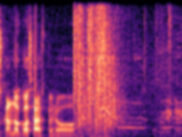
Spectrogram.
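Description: A pistol fires a single loud shot that echoes.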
